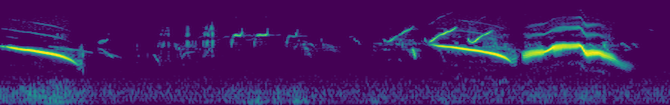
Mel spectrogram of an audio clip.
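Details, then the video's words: Karoo Long-billed Lark calling on open plains of the southern Karoo, South Africa: a loud, clear descending whistle, repeated about four seconds later, then a wavering upslurred note, with soft chips between. "Karoo Long-billed Lark calling"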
